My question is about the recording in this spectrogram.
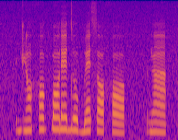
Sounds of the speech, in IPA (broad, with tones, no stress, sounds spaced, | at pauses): d͡ʒ ɔ̃˨ h ɔ˧ k͡p ɔ˧ ɾ ɛ˦ d o˦˨ b ɛ˧ s ɔ˨ h ɔ˨ | ɡ ã˨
